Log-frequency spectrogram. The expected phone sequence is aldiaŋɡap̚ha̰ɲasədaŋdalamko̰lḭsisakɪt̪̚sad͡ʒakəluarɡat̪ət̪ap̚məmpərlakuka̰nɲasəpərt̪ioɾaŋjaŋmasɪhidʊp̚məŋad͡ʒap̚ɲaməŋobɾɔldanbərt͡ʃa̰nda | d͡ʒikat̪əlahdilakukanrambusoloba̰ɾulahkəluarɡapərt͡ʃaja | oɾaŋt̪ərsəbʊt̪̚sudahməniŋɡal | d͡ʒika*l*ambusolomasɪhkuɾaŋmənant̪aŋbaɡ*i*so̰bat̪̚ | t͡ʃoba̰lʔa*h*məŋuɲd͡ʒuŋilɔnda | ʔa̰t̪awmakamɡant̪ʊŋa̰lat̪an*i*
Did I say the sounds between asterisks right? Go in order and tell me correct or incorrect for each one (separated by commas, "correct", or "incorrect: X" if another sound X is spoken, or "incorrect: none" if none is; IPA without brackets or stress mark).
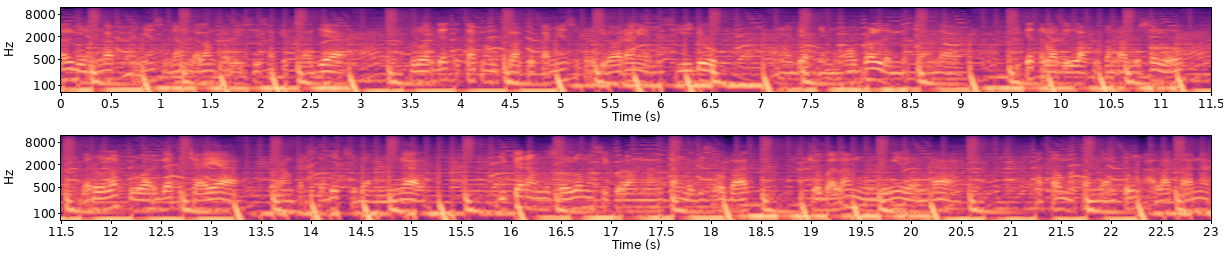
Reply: incorrect: ɾ, correct, correct, incorrect: a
